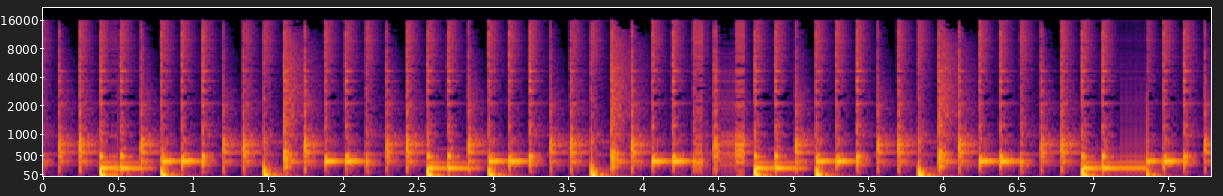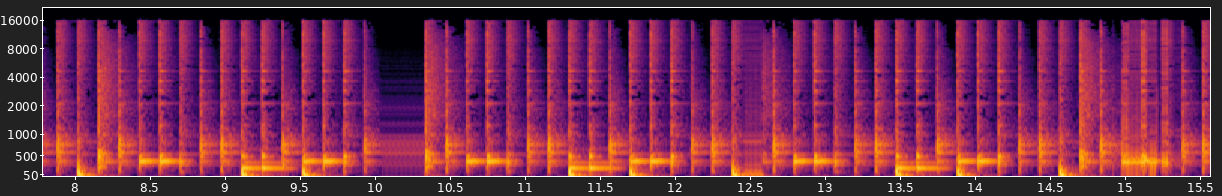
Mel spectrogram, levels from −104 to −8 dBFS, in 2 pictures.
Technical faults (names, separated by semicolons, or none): Bluetooth stutter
